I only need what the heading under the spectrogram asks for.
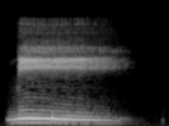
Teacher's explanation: So when you say me, Thais might say me with a narrow, straight mouth.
